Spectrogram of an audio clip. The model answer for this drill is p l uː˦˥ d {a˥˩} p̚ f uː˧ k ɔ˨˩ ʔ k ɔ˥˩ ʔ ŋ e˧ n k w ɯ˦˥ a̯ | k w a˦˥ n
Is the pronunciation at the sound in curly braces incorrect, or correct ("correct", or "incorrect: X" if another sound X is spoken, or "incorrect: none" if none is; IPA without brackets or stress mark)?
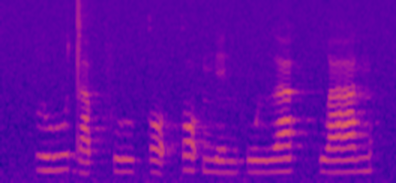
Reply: incorrect: a˨˩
